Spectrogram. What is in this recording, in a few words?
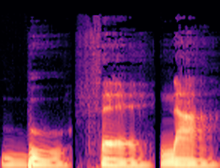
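"buthena", concatenated syllables; Affixing experiment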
